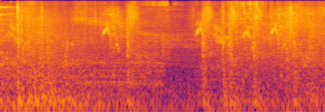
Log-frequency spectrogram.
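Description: Bombarda explosion spells going off in a Hogwarts Legacy battle, heavy low booms that swell and repeat over a dense, noisy combat din with scattered higher magical whooshes.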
